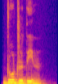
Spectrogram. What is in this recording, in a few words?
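"джуджыдін", Komi, female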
